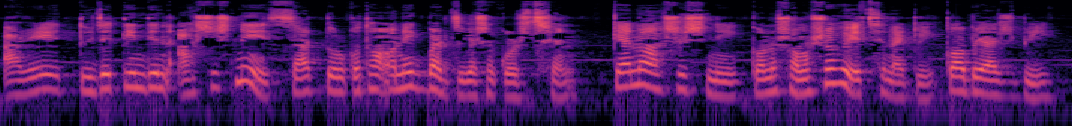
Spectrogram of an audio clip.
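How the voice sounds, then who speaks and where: A woman's voice: mid-range voice, expressive, normal speed, warm tone, husky. A woman playing a nosy, teasing school friend in a scripted audio drama. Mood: teasing, inquisitive. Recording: music behind the voice.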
